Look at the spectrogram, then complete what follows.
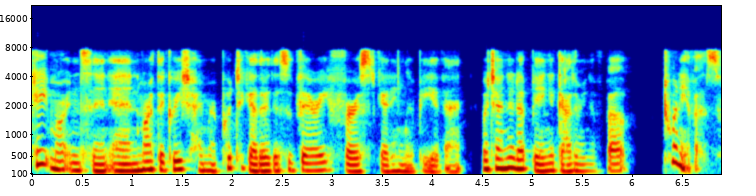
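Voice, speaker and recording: A woman with an American accent, a fairly low pitch and a somewhat breathy voice, at a very fast pace. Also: ordinary pitch variation. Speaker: podcast host, crafter. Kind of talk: scripted podcast narration.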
